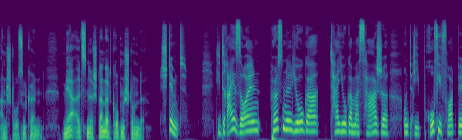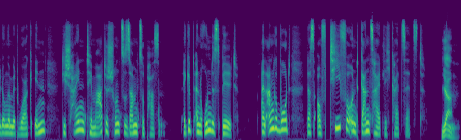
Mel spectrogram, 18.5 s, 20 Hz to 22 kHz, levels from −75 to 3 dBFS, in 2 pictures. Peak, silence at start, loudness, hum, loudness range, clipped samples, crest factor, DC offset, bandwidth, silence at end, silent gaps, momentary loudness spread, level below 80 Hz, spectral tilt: 0 dBFS; 0 s; -17 LUFS; none; 4 LU; under 0.1%; 18 dB; under 0.1%; 13.5 kHz; 0.1 s; 17.80-17.94 s; 13 LU; -40 dBFS; -4 dB/octave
